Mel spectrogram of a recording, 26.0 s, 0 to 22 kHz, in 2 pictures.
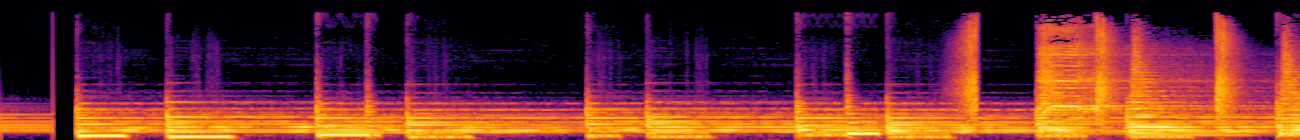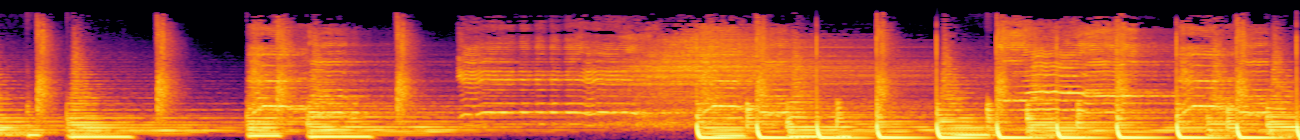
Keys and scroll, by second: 3.4 ctrl+Tab, 11.3 g, 11.6 Escape, 14.5 r, 14.6 x, 15.4 Escape, 17.7 g, 18.0 Escape, 20.9 r, 21.0 x, 21.6 Escape, 24.0 g, 24.2 Escape.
